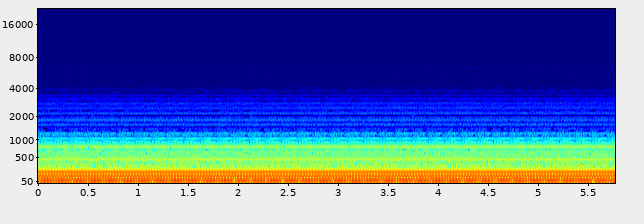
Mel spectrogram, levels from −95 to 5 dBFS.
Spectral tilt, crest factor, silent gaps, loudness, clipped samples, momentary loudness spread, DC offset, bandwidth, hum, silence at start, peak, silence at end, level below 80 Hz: -15 dB/octave; 10 dB; none; -17 LUFS; under 0.1%; 0 LU; under 0.1%; 1.3 kHz; none; 0 s; -4 dBFS; 0 s; -18 dBFS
